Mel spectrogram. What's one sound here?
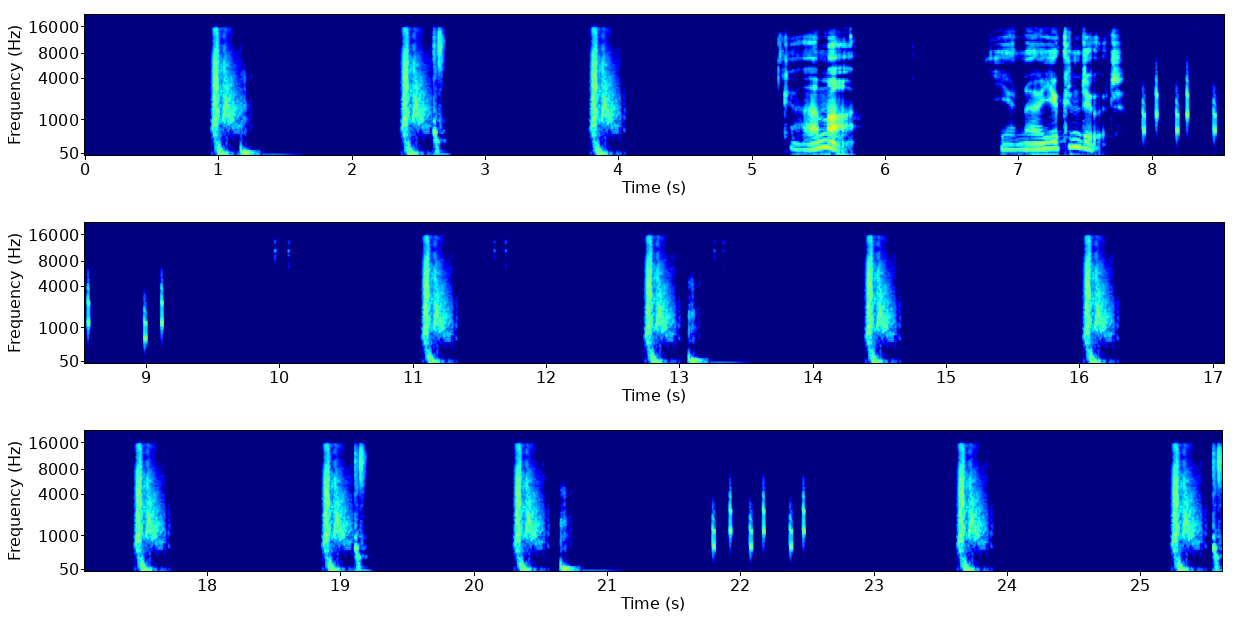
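Game sound effects of swords clashing ring out in short bursts.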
